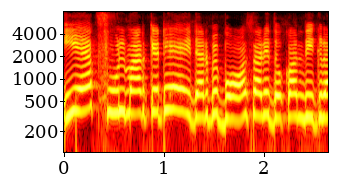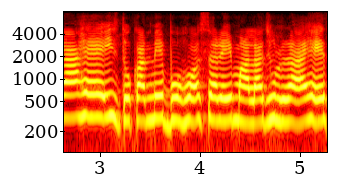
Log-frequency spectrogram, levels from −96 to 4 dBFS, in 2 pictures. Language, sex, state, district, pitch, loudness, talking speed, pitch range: Hindi, female, Bihar, Araria, 310 Hz, -15 LUFS, 250 wpm, 280-340 Hz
